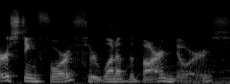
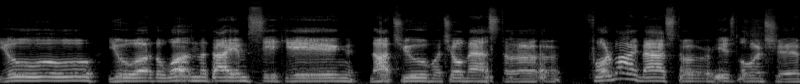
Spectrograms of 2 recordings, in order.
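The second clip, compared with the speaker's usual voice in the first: booming slowly, stretching the first "you"; 3 semitones higher, 14 dB louder than usual. Narrating a game, the speaker voices a creature addressing a player: Cookie Monster voice. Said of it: "That was definitely Cookie Monster".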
